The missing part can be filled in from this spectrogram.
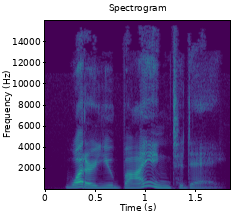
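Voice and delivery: ordinary talk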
